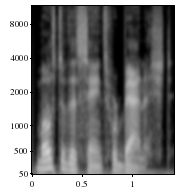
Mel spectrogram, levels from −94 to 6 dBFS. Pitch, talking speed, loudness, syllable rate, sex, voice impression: 105 Hz, 250 wpm, -21 LUFS, 6.8 syllables/s, male, masculine, middle-aged, tensed, powerful, clear, fluent, cool, intellectual, slightly mature, wild, lively, slightly strict, light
